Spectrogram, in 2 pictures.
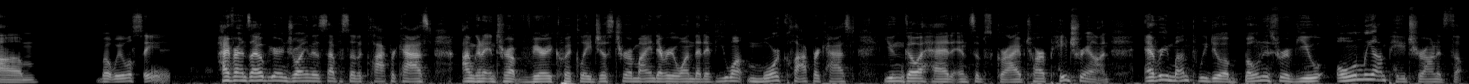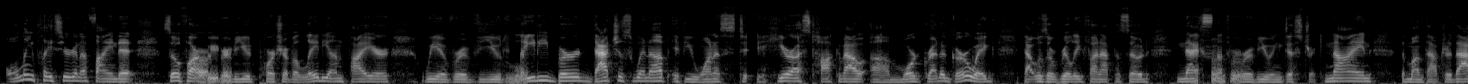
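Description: The speech has six spots of lost LE Audio frames: 1.52 to 1.70 s, 9.02 to 9.04 s, 12.31 to 12.34 s, 16.64 to 17.00 s, 19.76 to 19.96 s and 26.64 to 27.12 s. The LC3 decoder covers each gap by replaying the last spectrum with scrambled phase, so the sound smears into noisy hash. The longer bursts are scattered dropouts of up to about a tenth of a second each, with the worst near 27 s.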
